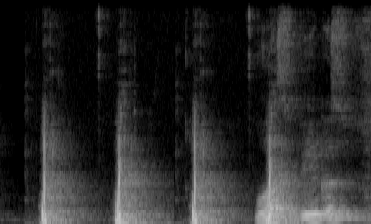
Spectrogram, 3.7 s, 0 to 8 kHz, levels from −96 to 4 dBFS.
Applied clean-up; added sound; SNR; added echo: none; Walk, footsteps; -4 dB; reverberation time 1.2 s.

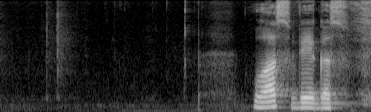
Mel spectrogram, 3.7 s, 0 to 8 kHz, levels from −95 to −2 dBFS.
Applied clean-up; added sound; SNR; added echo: none; none; none; none.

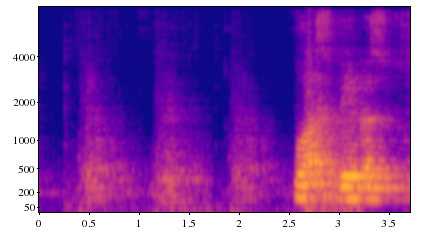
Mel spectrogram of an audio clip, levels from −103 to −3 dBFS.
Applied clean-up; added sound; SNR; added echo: neural separator model SepFormer DNS4.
